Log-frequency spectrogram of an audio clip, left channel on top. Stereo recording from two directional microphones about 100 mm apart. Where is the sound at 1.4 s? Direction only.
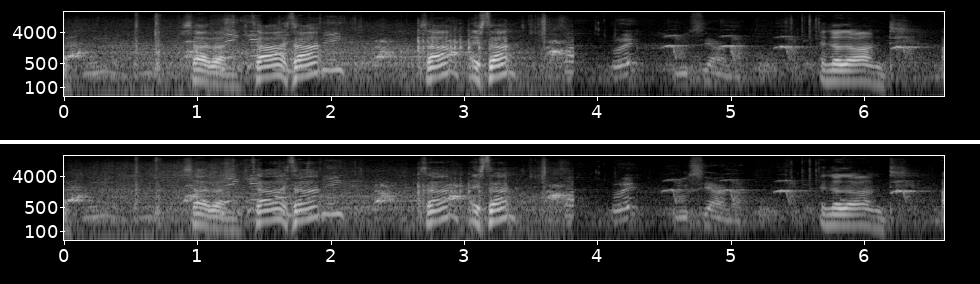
55° left (ahead or behind).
